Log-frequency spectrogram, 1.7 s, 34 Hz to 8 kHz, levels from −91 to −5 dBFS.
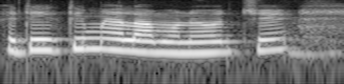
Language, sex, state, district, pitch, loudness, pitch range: Bengali, female, Tripura, West Tripura, 300 Hz, -15 LUFS, 270-315 Hz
